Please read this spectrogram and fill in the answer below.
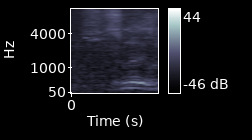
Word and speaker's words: slough: Is it slow or slough? How do you pronounce that? Slough.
